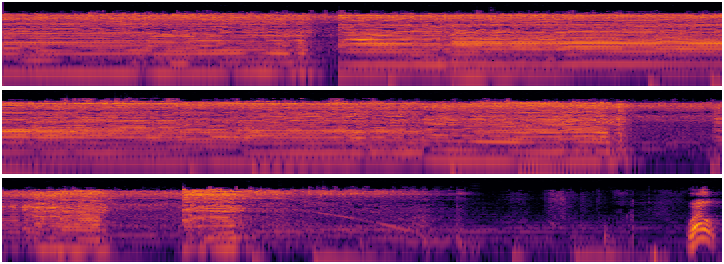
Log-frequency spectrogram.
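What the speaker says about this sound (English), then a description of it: "I got my angle grinder, with the cutoff wheel. So I'm gonna use the cutoff wheel on it." An angle grinder with a cutoff wheel cuts metal on an off-road Tracker, a loud, close motor whine that holds steady, dips and rises in pitch as the wheel bites, then cuts out near the end.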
